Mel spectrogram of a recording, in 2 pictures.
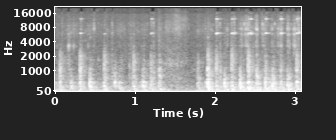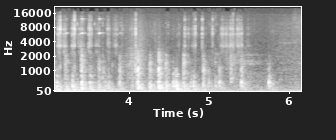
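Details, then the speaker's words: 1993–2002 Camaro/Firebird on the lift with steering locked and inner tie rod fine; rapid irregular clunks as the loose front wheel is rocked by hand, plus brake rotor scraping. Suspected worn wheel bearing play, though the bearings make no grinding noise. "i want you to see something that looks to me like a wheel bearing problem even though the wheel bearings don't make any noise"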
